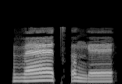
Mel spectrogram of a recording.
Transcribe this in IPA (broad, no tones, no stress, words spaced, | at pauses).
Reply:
væː t͡sʼʌŋɛː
